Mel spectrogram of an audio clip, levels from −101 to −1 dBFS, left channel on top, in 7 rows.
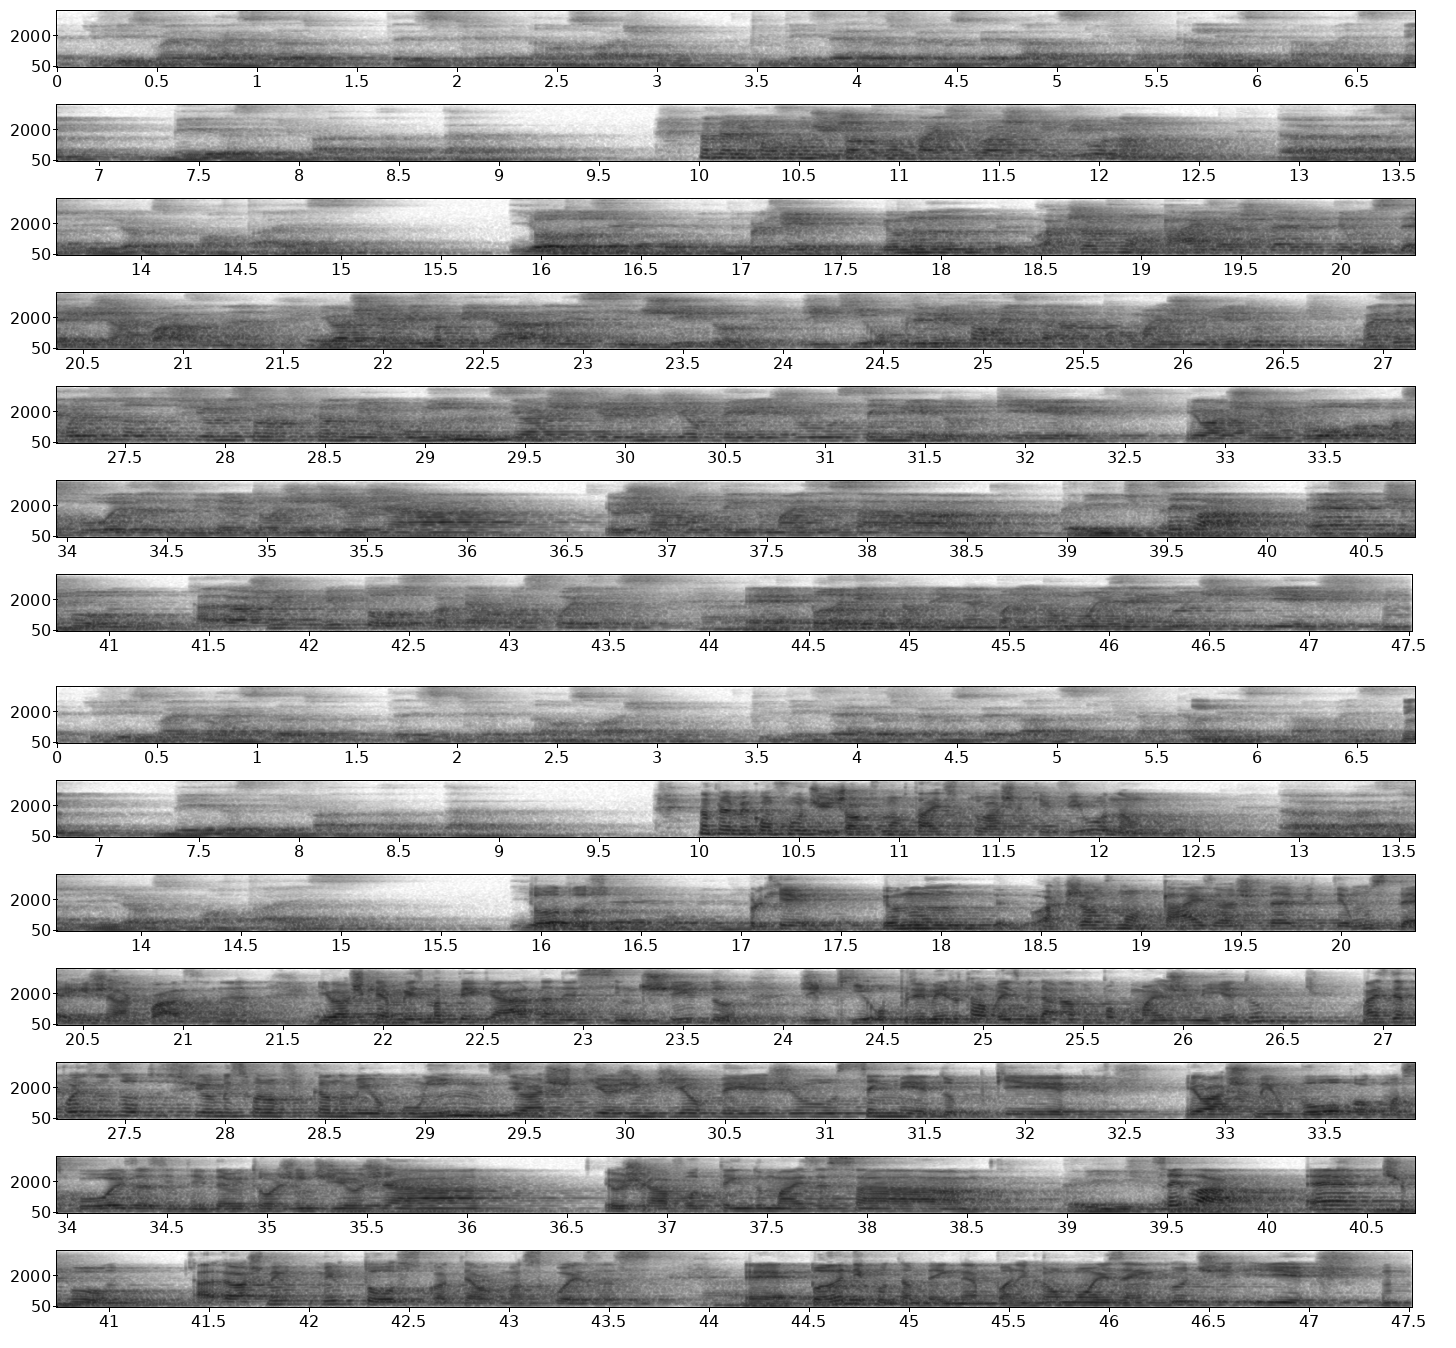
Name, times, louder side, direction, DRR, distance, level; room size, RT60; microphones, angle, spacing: voice 1, 0.1-3.2 3.5-6.6 7.2-9.0 12.9-15.0 15.8-18.0 21.5-22.0 26.8-27.0 35.2-35.9 39.0-39.8 40.2-40.9 43.9-44.3, equal, 45° left, -6 dB, 1.0 m, -28 dB
voice 2, 9.8-12.3 16.0-16.3 17.1-17.4 17.7-36.1 36.7-38.6 39.5-39.8 40.2-41.1 41.4-47.4, right 4 dB, 80° right, 5 dB, 0.4 m, -22 dB
4.0 x 2.5 x 3.1 m, 1.5 s
head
